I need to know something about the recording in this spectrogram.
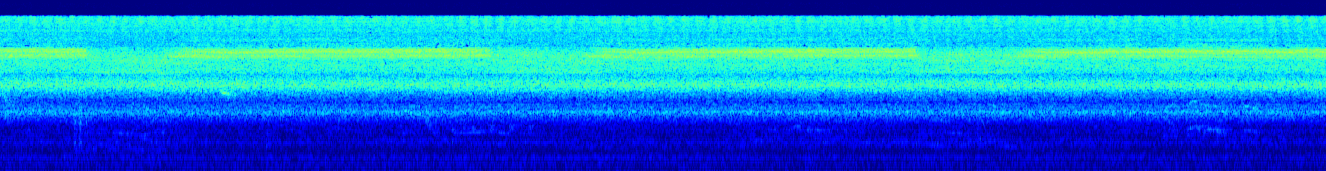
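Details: Summer chorus of cicadas: steady shrill droning in several high layers, the top band cutting out and returning at intervals, with occasional faint softer calls beneath.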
